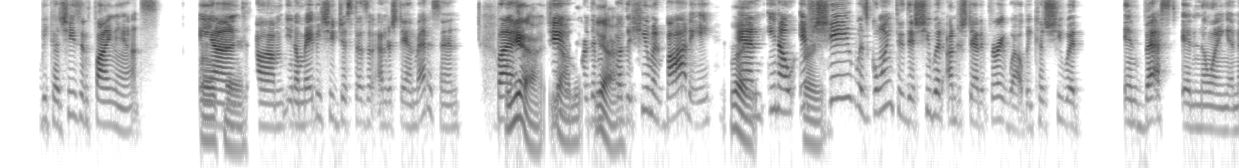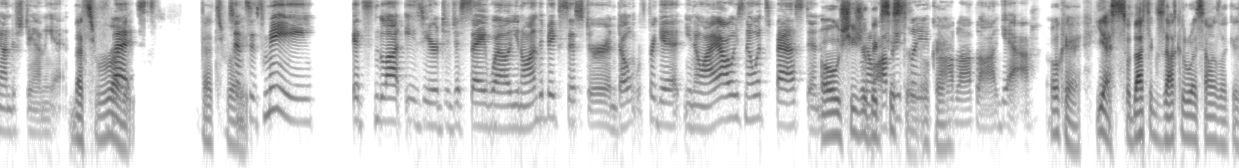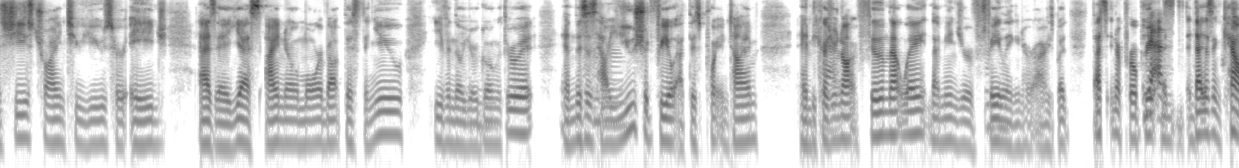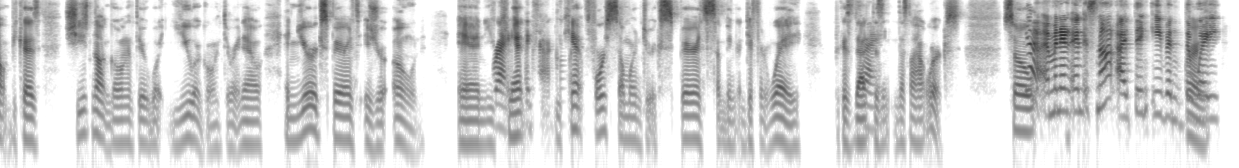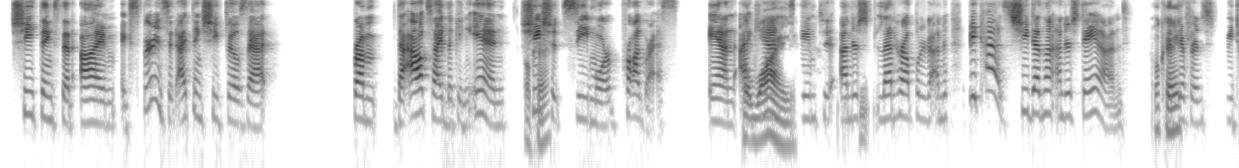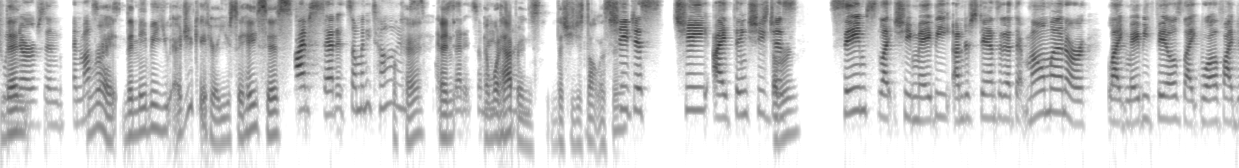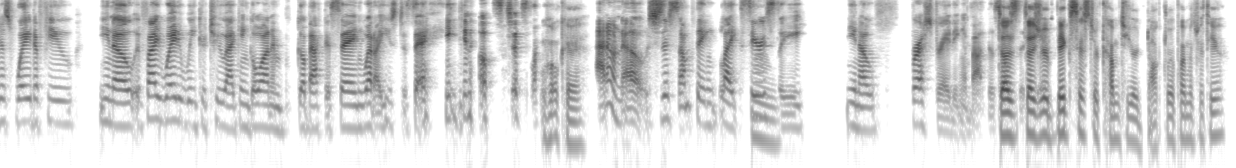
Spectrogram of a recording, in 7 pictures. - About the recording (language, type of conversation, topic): English, advice, How can I stop managing my family's and coworkers' expectations?
- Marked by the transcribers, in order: other background noise; tapping; chuckle; unintelligible speech; laughing while speaking: "say, you know, it's just like"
